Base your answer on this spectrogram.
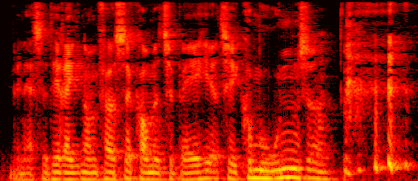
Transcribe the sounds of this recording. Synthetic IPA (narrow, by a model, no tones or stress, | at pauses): menælsəd̥e̝ɐʁeɡ̥̚d̥i̥dnɒmænfɶɐsd̥æɐkʰɒ̽məð̞̩ˠt͡sʰe̝b̥ɛːɪɦe̝ɐ̰t͡sʰe̝lkʰo̝muːnn̩sɒ̽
